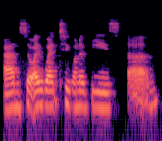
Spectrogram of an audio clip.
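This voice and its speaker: A woman's voice: low voice, level tone, unhurried, mellow, lo-fi sound. A young woman from Canada, the guest in a casual interview, talking in a chatty way with many "like" fillers. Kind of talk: casual conversation.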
